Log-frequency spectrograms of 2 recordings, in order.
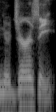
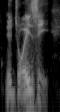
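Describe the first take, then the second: First: It is said in a Southern US accent. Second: It is said in a New Jersey accent.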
